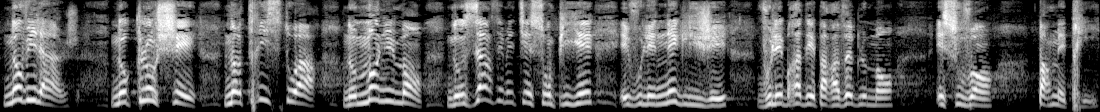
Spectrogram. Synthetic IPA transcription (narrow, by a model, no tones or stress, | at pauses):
novilaʒ | noklɔʃenɔt̪χist̪waʁnomɔnymɑ̃nozaʁzemet̪jesɔ̃pijeevuleneɡliʒevulebʁad̪epaʁavœɡləmɑ̃ | esuvɑ̃ | paʁmepχi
